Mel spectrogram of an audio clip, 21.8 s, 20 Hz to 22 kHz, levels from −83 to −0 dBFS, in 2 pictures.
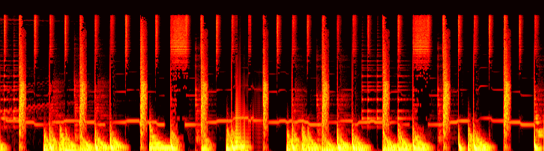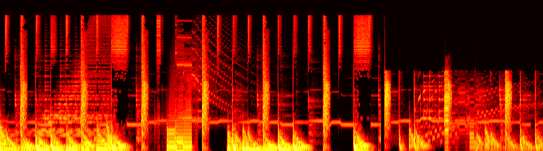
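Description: Robotic sound from repeated short buffers appears at 4.70–5.26 s and 13.97–14.85 s. The audio turns into a rigid metallic buzz at 93.8 Hz. The likely cause is new audio arriving too late, so the software loops a chunk of about 11 ms and skips most of the real signal.

Input switched to a poorer device at 18.50 s, likely a change to a lower-grade microphone or headset. After a short 80 ms gap the sound goes dull and boxy, with a level drop of roughly 5 dB and a new noise floor well below the signal.

The same 93.8 Hz robotic buzz returns at 19.79–20.41 s, now heard through the narrower, duller input.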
